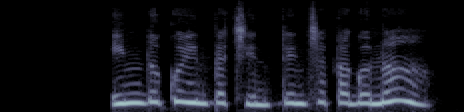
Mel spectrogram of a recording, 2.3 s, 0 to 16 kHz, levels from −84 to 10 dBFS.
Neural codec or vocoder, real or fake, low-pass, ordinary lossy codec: vocoder, 44.1 kHz, 128 mel bands, Pupu-Vocoder; fake; 14.4 kHz; Opus, 16 kbps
